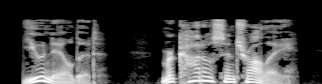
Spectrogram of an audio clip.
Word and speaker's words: Mercato Centrale: It's pronounced Myrr. C A H to Cra. You nailed it. Marcato Centrol.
